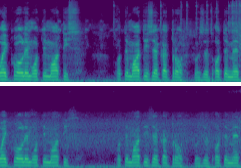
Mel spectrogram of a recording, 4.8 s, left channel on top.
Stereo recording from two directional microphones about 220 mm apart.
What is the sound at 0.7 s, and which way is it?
Speech, 20° left (ahead or behind).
